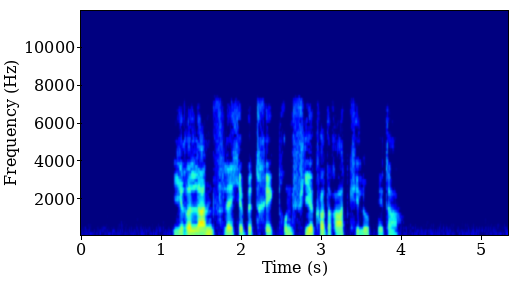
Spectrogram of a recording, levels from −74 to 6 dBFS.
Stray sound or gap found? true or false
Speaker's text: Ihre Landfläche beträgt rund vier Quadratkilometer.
true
